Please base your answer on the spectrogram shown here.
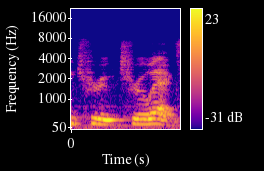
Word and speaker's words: Truex: Well, Renee Truex is how you pronounce her last name.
